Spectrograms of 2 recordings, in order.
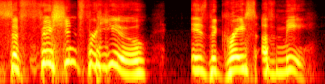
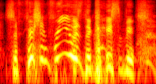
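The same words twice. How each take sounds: First: It is said in his normal voice. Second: It is said in an imitation of Yoda.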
